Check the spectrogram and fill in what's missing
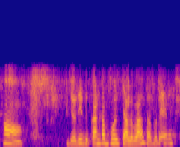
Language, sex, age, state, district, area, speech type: Odia, female, 30-45, Odisha, Sambalpur, rural, conversation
